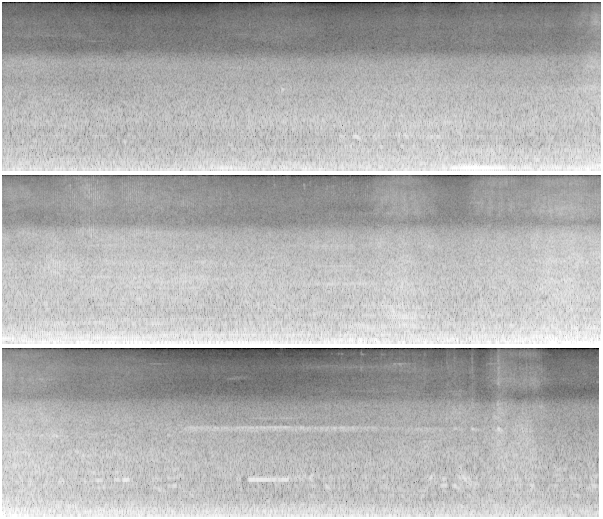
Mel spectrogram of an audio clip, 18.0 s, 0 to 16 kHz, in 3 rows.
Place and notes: Traditional street, Traffic sound
10 April 2017, ~17:00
